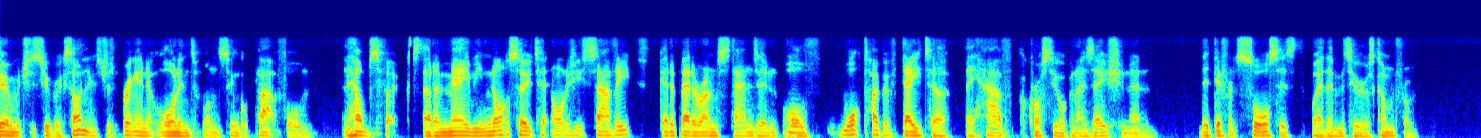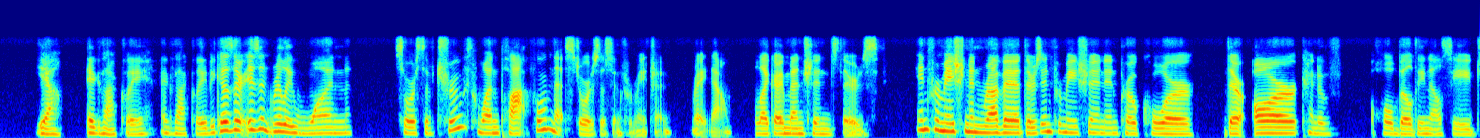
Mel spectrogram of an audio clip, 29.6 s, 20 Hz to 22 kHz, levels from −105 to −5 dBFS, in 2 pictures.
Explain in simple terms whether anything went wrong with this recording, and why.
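Three brief glitches, at 4.09, 6.76 and 21.27 seconds, make the speech warble and dip for about 40 ms each. These are lost AMR speech frames, likely two per glitch. The wideband phone decoder filled each gap by stretching the last good sound while fading it.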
